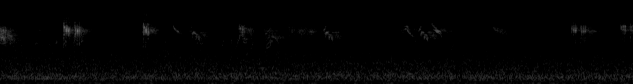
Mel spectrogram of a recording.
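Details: House martins calling while flying about their nest site in the UK: sharp little chirrups in ones and twos, separated by short pauses, over faint outdoor background noise.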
